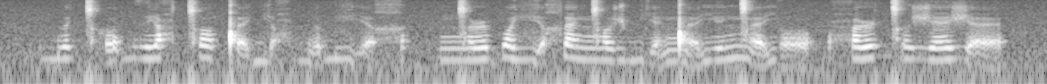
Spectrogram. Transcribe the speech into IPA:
b ə ǀʰ ɔ̰ b ð i ħ ǀ ɔ ǃ æ̰ bʲ ɛ̰ ħ b ə̰ b vʲ ɛ̰ χ | ŋ͡ǀ ə˞ p ɔ vʲ ə̰ χ ɾ æ ŋ͡ǀ ɔ ʒ bʲ æ̰ ŋ͡ǃ æ̰ j ɪ ŋ͡ǀ æ̰ j ɔ̰ | ħ ə˞ ɡ͡ǀ ʌ ʒ ɛ ʒ æ̰

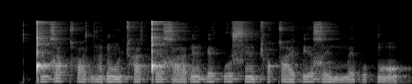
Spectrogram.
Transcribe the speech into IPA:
ǃ ã ʁ ɪ qʰ o d ã ɗ õ ʈʰ a ǃ ɛ ʁ a ɗ ɛ̃ ɠ ɛ k͡p ʊ s ɛ̃ ʈʰ ʊ q ɛ ɗ ɪ ʁ ɪ mː ɛ p o k͡p ɔ̃

